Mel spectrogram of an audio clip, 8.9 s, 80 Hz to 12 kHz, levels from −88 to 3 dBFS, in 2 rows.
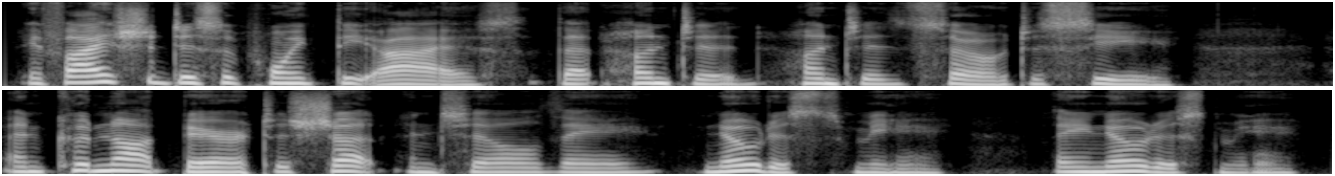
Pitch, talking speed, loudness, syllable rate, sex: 180 Hz, 170 wpm, -18 LUFS, 4.5 syllables/s, female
